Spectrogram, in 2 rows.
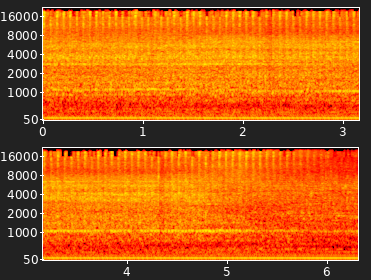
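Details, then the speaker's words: BMW E30 with new SPEC stage 3 clutch and new, properly tensioned alternator belt, cold, after running hot when the old belt failed and now blowing a little smoke: steady even idle with no squeal or chirp; normal idle. "but she sounds a lot better with this new belt on with it tension properly sounds really good"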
